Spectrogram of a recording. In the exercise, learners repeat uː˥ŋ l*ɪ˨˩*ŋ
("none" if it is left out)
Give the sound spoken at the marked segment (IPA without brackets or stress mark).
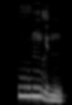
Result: ɪ˨˩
